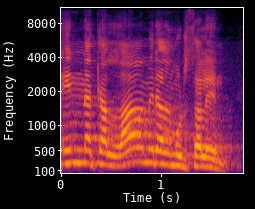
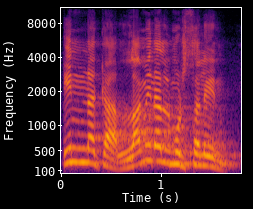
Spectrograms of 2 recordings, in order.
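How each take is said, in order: First: The 'la' stands apart as a long 'laa'. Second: The short 'la' is joined to the next word. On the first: You are not one of the messengers. The speaker calls it wrong. "নিশ্চয়ই আপনি আল্লাহ রসুলদের কেউ না" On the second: You are surely one of the messengers. The speaker calls it right. "এটা এটা লামে তাকিদ"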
